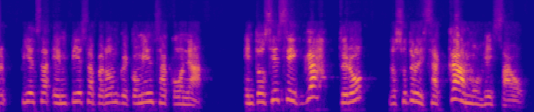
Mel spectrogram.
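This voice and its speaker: Female nursing instructor, online lecture, higher voice, muffled lo-fi audio. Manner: explains slowly, checks understanding with frequent "¿sí?" and "¿bien?".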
